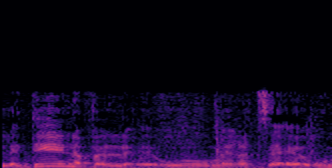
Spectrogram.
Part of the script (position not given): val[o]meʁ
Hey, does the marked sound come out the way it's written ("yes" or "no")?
no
